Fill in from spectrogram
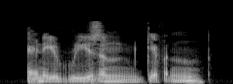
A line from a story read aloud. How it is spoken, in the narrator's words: Bloor said bitterly, Mrs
